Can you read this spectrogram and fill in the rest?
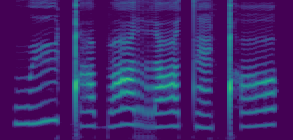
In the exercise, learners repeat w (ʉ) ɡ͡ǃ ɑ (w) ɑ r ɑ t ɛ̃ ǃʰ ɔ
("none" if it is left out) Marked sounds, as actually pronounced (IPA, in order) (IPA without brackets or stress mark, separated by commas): ʉ, b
